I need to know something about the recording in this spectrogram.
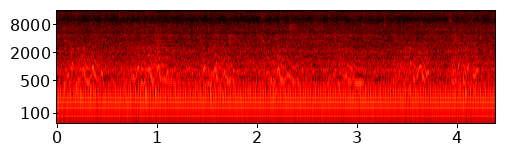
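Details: Guinea pig, described as yawning, making light squeaky chirps in loose repeated groups, with a persistent low humming background.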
